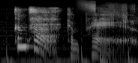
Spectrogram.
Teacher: So the accent falls on the second syllable.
